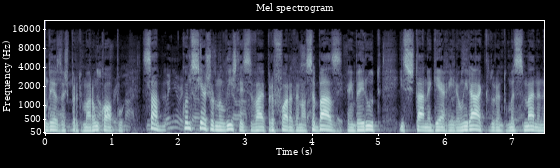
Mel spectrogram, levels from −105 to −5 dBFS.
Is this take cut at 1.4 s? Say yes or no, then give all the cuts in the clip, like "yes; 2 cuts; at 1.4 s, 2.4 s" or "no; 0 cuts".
yes; 2 cuts; at 1.4 s, 4.5 s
